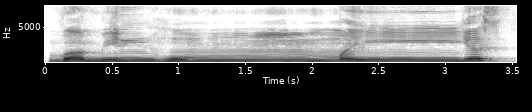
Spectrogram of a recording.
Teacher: میم کو یا سے ملانا ہے اس لیے کہ یا پر شد ہے ، میم زبر یا مئی، یا زبر سین یس، وَمِنْهُمْ مَنْ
